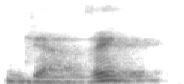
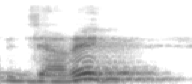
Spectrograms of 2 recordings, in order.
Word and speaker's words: Yahvé: Una correcta y posible pronunciación sería Yahvé.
